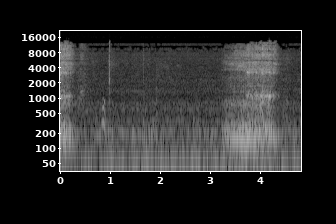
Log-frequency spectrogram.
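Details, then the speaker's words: Loud snoring from an adult man sleeping in a hospital during his wife's labor: a rough, rattling snore on the in-breath after a quieter pause, described as a double snore. "a double snore [Laughter] oh dude yeah no i'm cursing you out over that yeah al better or worse than what you experienced sounds pretty equal yeah eddie you got one of yours ready to go there it's a lawnmower"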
